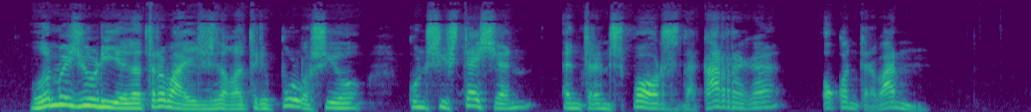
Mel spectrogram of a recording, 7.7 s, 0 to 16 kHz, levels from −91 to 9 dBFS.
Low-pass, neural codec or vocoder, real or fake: 14.4 kHz; vocoder, 44.1 kHz, 128 mel bands every 256 samples, BigVGAN v2; fake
